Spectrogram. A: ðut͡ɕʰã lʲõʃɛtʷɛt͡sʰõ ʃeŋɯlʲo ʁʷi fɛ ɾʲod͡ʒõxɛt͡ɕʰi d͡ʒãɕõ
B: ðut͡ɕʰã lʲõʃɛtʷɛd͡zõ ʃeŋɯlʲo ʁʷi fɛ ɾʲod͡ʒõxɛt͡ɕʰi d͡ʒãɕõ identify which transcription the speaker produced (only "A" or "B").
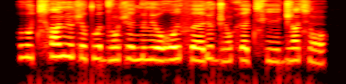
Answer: B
